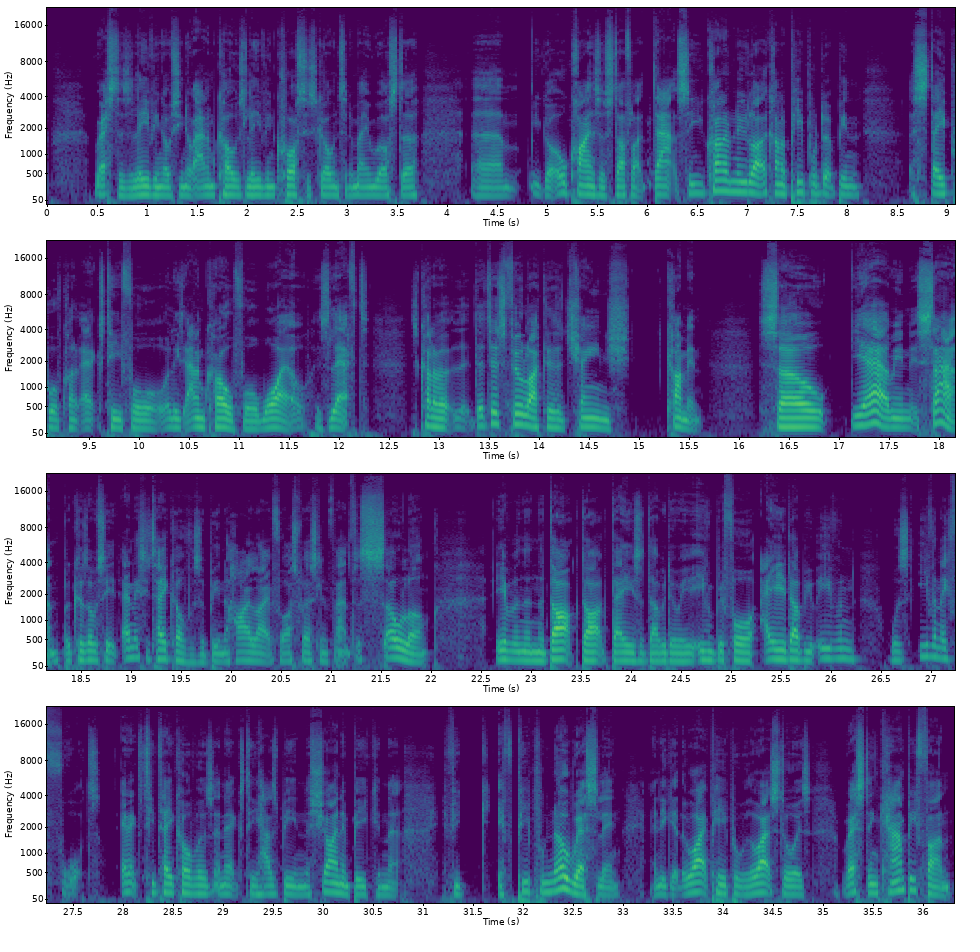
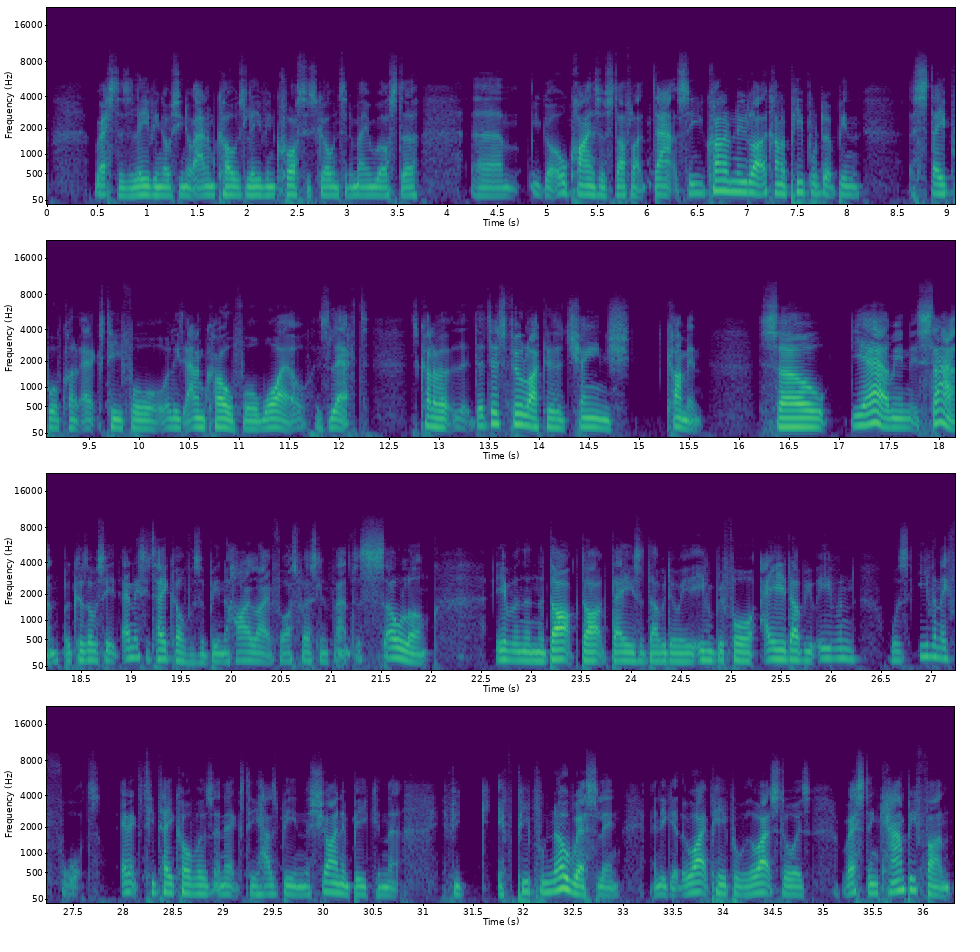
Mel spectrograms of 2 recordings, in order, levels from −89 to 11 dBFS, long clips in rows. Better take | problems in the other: first | muffled; very slightly; fading above 4.5 kHz

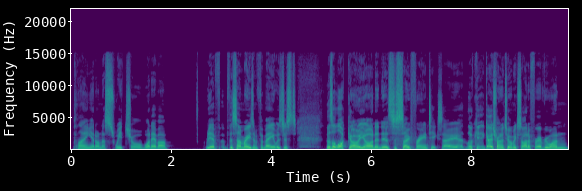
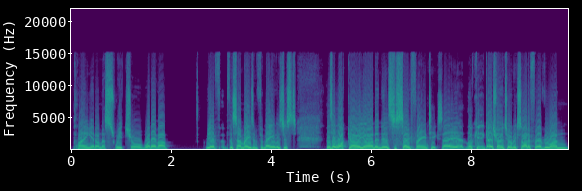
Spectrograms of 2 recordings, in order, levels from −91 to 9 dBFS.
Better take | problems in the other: first | distortion; heavy; 6 dB below the speech

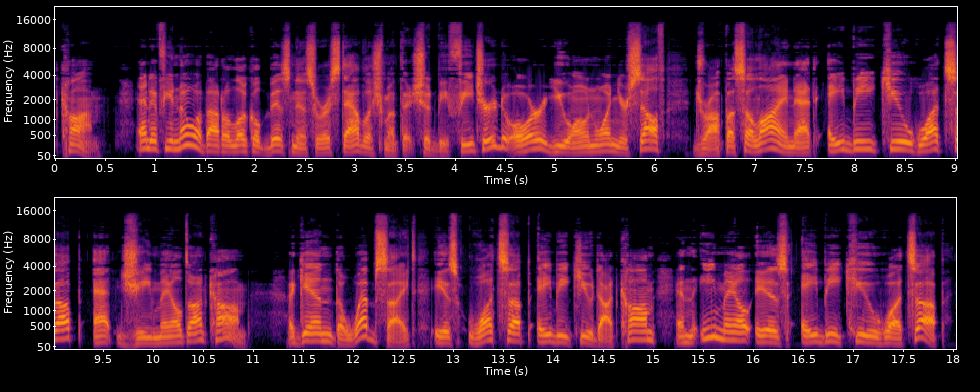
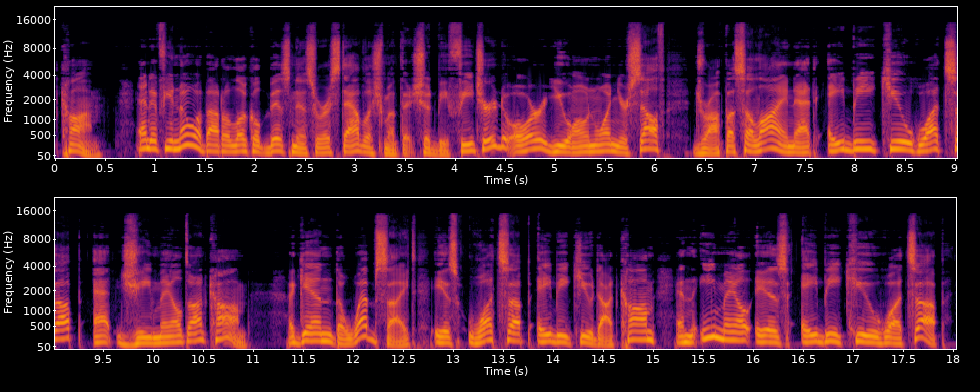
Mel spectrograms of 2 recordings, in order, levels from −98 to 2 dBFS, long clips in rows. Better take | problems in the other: second | thin; somewhat; fading below 400 Hz

